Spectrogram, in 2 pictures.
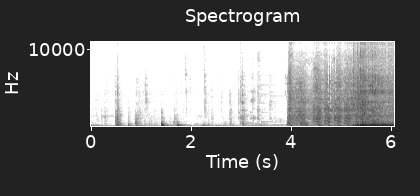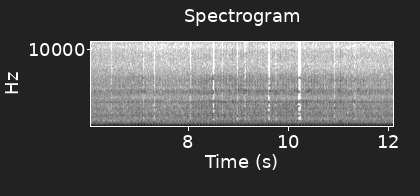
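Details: VW GTI turbo four after forged-internals rebuild, start with new downpipe installed: cranks, catches and settles to a steady even idle around 750 rpm with faint exhaust crackle; check engine light on for a valve broken during reassembly; idle sounds normal.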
